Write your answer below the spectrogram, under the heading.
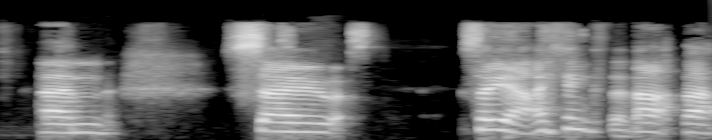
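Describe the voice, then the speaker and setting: A woman speaks in a bright, sharp tone with ordinary pitch variation. The background is quiet. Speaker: TB policy advocate. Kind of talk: conference call briefing. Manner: fast; halting, many fillers.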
